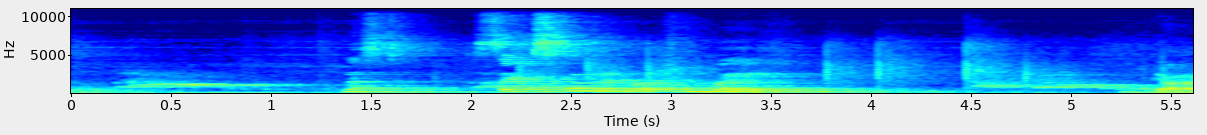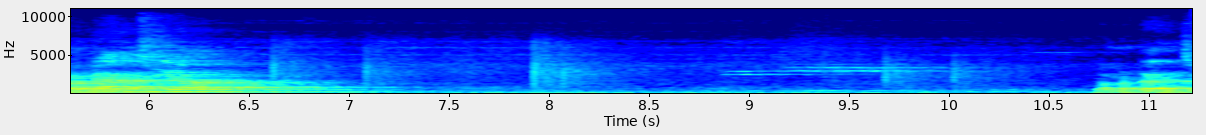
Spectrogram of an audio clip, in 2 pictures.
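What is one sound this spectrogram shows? A man lectures calmly in a room with some echo.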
